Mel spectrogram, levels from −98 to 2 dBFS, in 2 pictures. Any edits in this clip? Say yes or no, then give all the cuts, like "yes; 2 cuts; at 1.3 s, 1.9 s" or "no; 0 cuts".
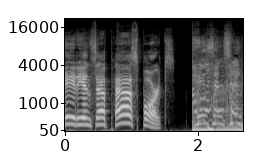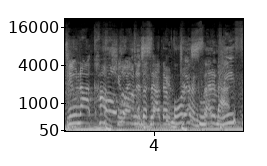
yes; 1 cut; at 1.9 s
